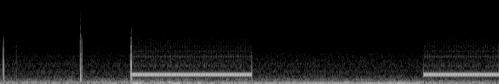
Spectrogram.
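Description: Two long, steady electronic ringback tones of a voice-command call to the Baltimore Special Investigation Section, each lasting over a second with a pause between, sound over a low rumbling engine-like hum, with a couple of faint clicks at the start.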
